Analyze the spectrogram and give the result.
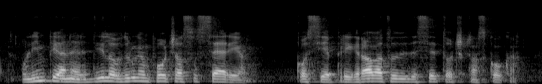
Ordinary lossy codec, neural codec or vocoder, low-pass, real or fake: none; vocoder, 44.1 kHz, 128 mel bands, Pupu-Vocoder; 9.9 kHz; fake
